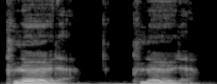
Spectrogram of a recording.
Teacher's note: you are saying a through O lips. So you say and then close them to an O.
